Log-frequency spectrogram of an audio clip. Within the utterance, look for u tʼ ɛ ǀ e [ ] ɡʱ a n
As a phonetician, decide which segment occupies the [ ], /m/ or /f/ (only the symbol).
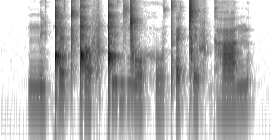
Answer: f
